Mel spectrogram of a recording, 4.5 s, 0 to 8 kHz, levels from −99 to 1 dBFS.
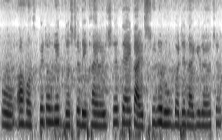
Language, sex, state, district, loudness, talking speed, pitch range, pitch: Gujarati, female, Gujarat, Gandhinagar, -16 LUFS, 240 wpm, 220-260 Hz, 235 Hz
